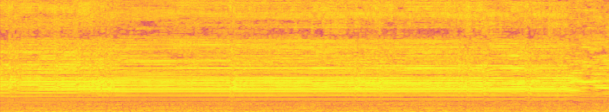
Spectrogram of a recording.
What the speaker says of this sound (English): put the trimmer like this and use the corner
